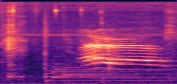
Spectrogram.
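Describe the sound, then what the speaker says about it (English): A domestic cat meows in a drawn-out, rising and falling call lasting over a second, close and fairly loud, following a few shorter soft vocal sounds in a quiet room. "That's my cat."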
